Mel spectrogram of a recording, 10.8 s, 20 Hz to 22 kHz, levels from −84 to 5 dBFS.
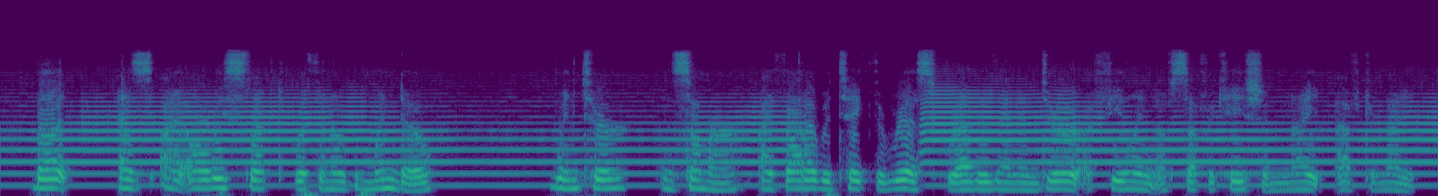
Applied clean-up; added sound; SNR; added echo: none; Trumpet; 4 dB; none.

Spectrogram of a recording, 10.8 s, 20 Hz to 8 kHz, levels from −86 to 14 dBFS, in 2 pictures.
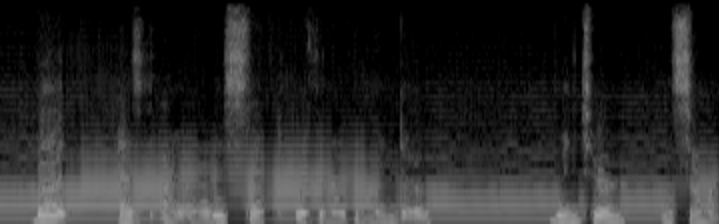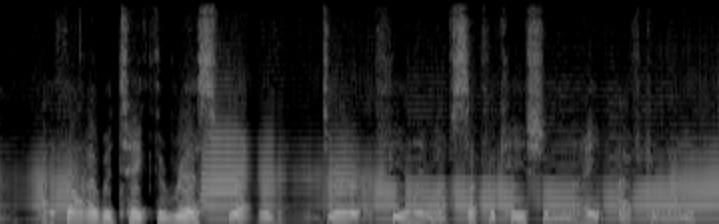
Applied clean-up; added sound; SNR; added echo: neural mask model RNNoise.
